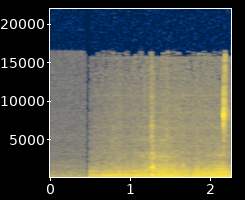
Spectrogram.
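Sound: cat purring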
